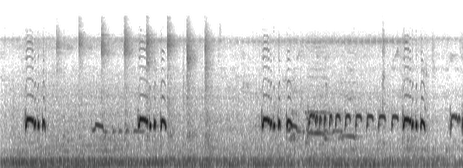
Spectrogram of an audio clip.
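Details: Zebra dove, local type, giving ngayer nulop lure song to stir others into singing: repeated cooing phrases of punchy hoo notes, one stretching into a long rolling series of rapid coos, phrases about every two to three seconds.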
